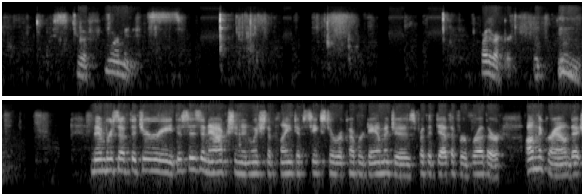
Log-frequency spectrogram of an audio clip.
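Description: A middle-aged woman speaks calmly and close by, in short bursts and then steadily.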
